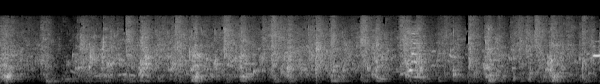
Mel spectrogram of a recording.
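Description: A toddler slapping and splashing bathwater with his hands in a bathtub, a rapid run of splashes several times a second.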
